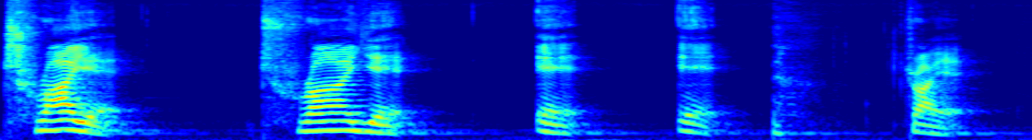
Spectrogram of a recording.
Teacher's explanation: that was another glottal stop I said try it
